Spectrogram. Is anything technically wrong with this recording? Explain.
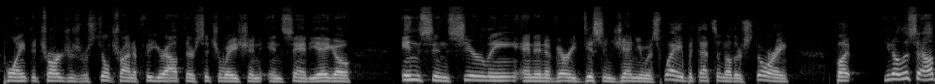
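Yes, this speech has three faults close together.

A short stall from a late packet at 5.05 to 5.14 s: the jitter buffer ran dry, so the last sound is held for about 68 ms before resuming, with nothing lost.

Short concealed packet loss at 5.38 to 5.42 s: about 20 ms never arrived. The receiver extrapolated the preceding sound, leaving a brief smear or wobble.

A call bitrate drop from 5.50 s to the end: the encoder fell from 32 to 12 kbps and the bandwidth narrowed from 20 kHz to 8 kHz. The speech turns muffled and rough, worst for about 2.7 s.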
